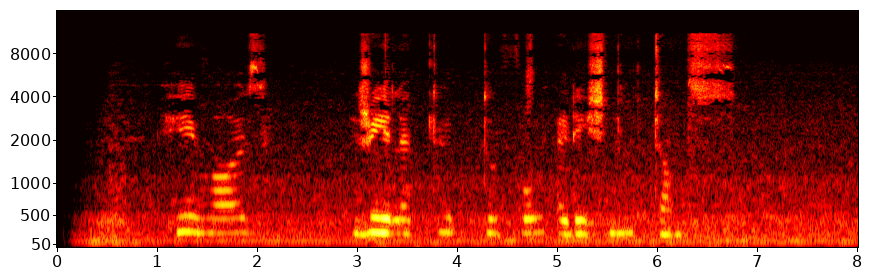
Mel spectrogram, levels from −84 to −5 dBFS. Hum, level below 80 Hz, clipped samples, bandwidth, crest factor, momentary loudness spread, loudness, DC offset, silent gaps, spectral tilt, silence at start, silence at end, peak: none; -52 dBFS; under 0.1%; 11.5 kHz; 22 dB; 21 LU; -28 LUFS; under 0.1%; none; -4 dB/octave; 0.2 s; 0 s; -8 dBFS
